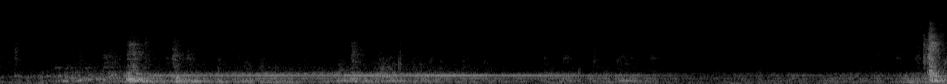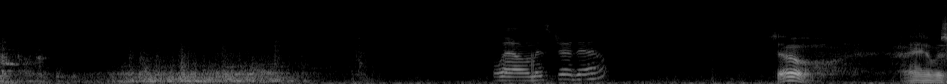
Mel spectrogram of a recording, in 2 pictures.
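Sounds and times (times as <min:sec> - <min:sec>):
self-operating lift doors sliding shut: 0:00.6 - 0:12.6
speech: 0:14.9 - 0:15.6, 0:17.2 - 0:17.7, 0:18.5 - 0:18.9.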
